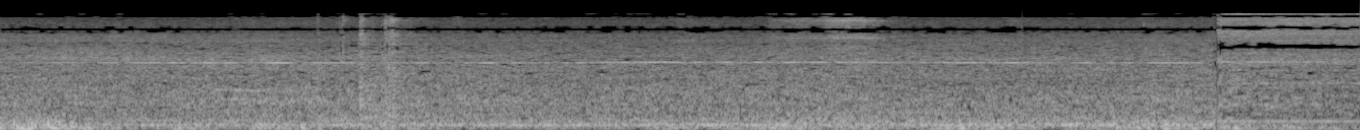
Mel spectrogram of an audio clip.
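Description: Steady noise of industrial machinery running, with a low hum and a faint high whine throughout. The sound changes abruptly near the end.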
